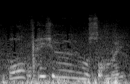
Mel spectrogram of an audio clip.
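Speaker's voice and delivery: high delighted cry at a pigeon; sudden happy squeal; excited. Real, not acted.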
